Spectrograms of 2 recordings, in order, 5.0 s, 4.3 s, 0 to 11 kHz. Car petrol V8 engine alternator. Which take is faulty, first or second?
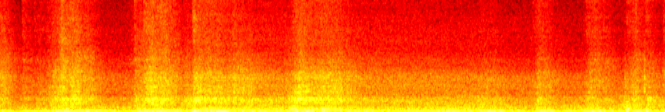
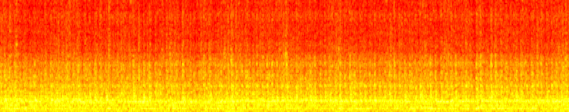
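second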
